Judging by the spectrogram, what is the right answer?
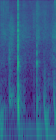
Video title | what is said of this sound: GORUCK Shoulder Bag in Waxed Canvas // Heritage or not? (I'll Explain) | that was the padding not the laptop colliding with the hard taable top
